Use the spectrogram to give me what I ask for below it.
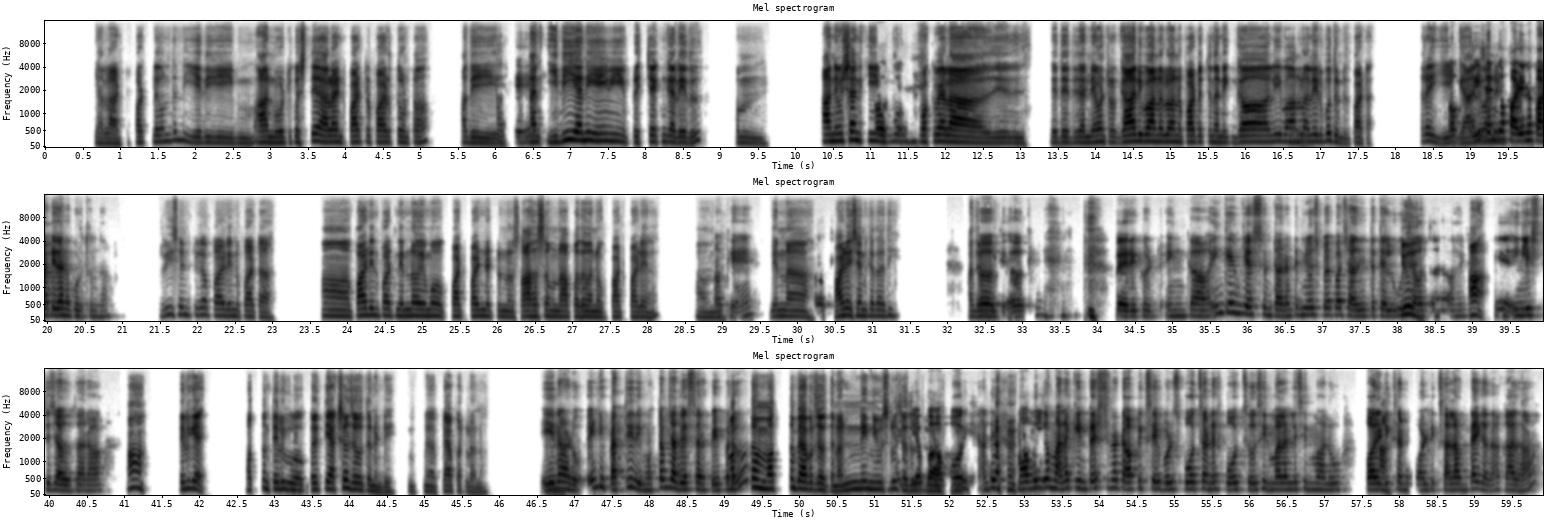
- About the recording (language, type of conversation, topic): Telugu, podcast, మీకు విశ్రాంతినిచ్చే హాబీలు ఏవి నచ్చుతాయి?
- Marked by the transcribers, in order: chuckle; chuckle; singing: "గాలి వానలో"; in English: "రీసెంట్‌గా"; in English: "రీసెంట్‌గా"; chuckle; in English: "వేరీ గుడ్"; chuckle; in English: "న్యూస్ పేపర్"; unintelligible speech; in English: "పేపర్"; in English: "పేపర్"; chuckle; in English: "ఇంట్రెస్ట్"; in English: "స్పోర్ట్స్"; in English: "పాలిటిక్స్"; in English: "పాలిటిక్స్"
